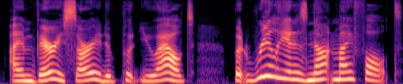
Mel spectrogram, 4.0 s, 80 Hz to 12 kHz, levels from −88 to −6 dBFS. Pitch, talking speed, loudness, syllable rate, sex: 260 Hz, 225 wpm, -16 LUFS, 5.3 syllables/s, female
